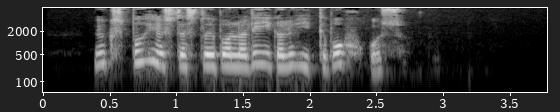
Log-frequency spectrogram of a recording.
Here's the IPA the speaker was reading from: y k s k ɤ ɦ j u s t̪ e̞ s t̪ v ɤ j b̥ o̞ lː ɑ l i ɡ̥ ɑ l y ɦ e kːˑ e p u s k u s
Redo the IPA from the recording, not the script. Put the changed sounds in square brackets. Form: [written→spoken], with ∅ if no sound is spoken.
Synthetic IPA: y k s [k→p] ɤ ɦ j u s t̪ e̞ s t̪ v ɤ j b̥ o̞ lː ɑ l [i→iː] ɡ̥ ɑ l y ɦ [e→i] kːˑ e p u [s→h] k u s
